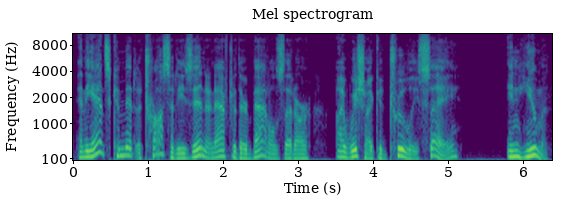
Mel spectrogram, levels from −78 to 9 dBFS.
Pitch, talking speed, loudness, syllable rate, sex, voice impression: 140 Hz, 160 wpm, -17 LUFS, 5.4 syllables/s, male, masculine, adult-like, slightly thick, cool, sincere, kind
